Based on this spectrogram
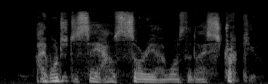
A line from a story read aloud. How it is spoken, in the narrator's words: she whispered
